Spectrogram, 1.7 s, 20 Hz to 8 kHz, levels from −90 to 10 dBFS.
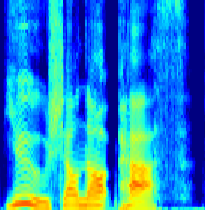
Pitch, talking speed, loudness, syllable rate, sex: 230 Hz, 140 wpm, -16 LUFS, 2.9 syllables/s, female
